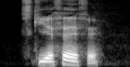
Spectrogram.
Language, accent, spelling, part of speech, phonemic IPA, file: French, France, ce qui est fait est fait, proverb, /sə ki ɛ fɛ ɛ fɛ/, LL-Q150 (fra)-ce qui est fait est fait.wav
- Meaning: what's done is done; it's no use crying over spilt milk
